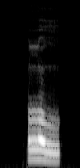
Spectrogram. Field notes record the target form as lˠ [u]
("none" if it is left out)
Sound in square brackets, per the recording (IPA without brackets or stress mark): u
